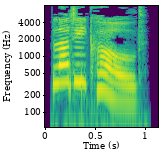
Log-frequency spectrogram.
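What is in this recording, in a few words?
"bloody cold", English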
